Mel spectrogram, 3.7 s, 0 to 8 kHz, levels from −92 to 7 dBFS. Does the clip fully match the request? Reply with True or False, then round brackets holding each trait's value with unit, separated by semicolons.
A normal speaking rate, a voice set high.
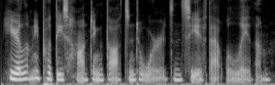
False (260 wpm; 205 Hz)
